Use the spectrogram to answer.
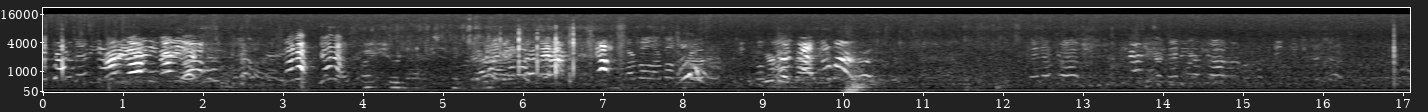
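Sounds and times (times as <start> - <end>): women shouting and calling: 0.0 - 4.2, 5.4 - 10.6
low electrical hum: 0.0 - 17.0.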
